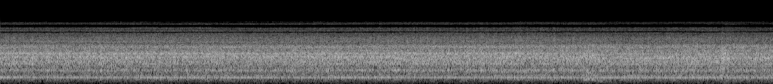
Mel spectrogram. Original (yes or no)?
yes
